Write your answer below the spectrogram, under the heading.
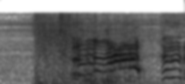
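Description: A sudden loud blast bursts in and leaves a heavy, sustained rumble as a fire breaks out, while voices shout and cry out for help over the noise.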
